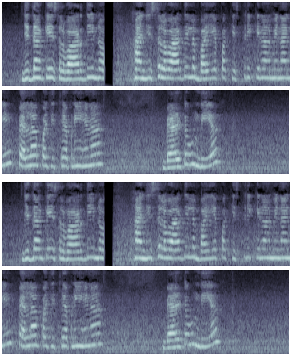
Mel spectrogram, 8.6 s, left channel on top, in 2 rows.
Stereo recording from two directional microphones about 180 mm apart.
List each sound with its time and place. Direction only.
0.3 s a woman's voice: 45° left (ahead or behind)
6.7 s a woman's voice: 45° left (ahead or behind)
